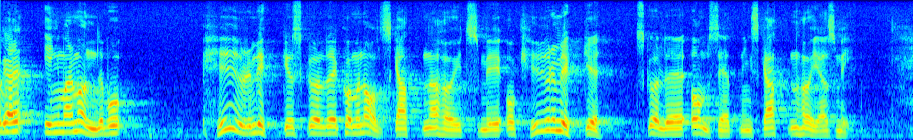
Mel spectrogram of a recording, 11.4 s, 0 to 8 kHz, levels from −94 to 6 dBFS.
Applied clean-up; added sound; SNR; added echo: none; none; none; none.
